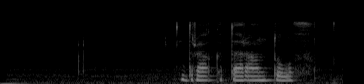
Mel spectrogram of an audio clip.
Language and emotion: Russian, neutral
